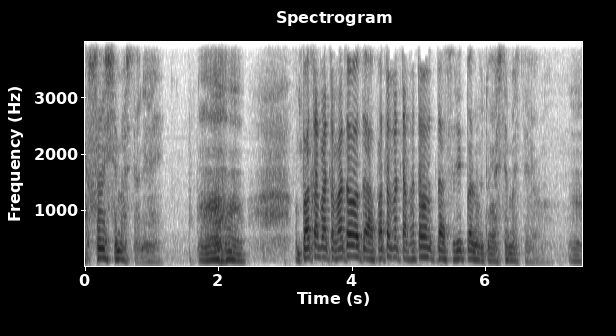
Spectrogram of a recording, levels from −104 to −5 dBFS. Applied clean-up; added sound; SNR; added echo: none; none; none; none.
